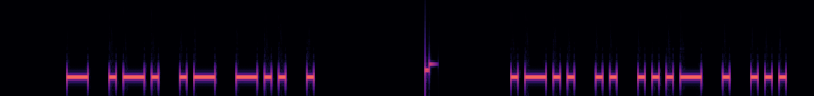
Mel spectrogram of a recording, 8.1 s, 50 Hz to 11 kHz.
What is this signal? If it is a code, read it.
Morse code, heard as a keyed tone, about 17 wpm, 700 Hz. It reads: TRADE LIVES
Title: Sets of 5 Words Encore - New Word Drill - 17wpm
